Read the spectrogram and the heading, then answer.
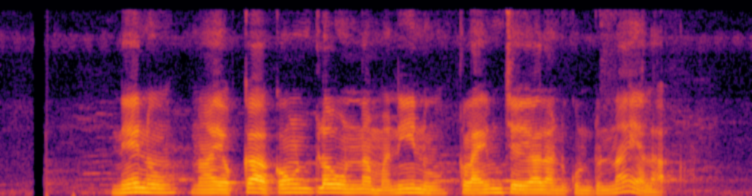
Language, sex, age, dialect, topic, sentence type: Telugu, male, 18-24, Utterandhra, banking, question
